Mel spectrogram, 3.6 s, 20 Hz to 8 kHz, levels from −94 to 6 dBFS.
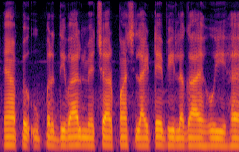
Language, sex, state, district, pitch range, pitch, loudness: Hindi, male, Jharkhand, Garhwa, 110-115 Hz, 110 Hz, -18 LUFS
